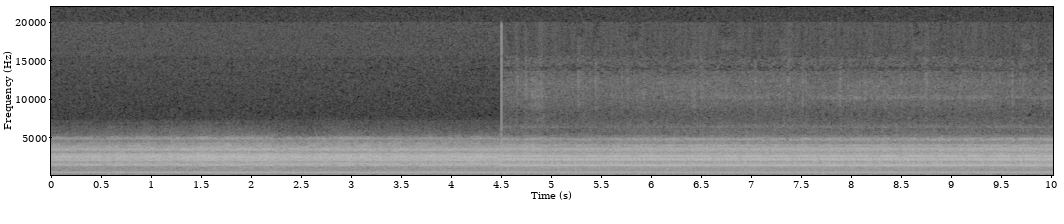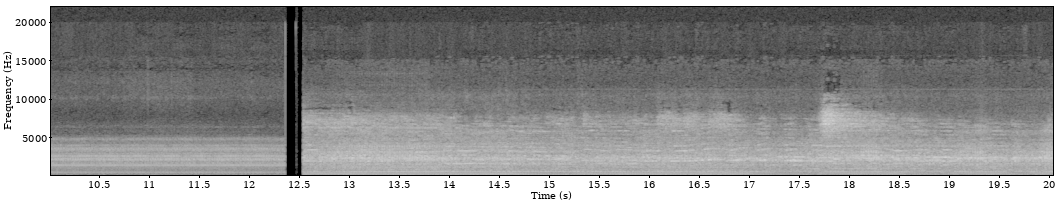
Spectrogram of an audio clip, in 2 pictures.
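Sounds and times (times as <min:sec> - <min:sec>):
electric fan whirring: 0:04.5 - 0:20.0
louder whir: 0:12.5 - 0:20.0.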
